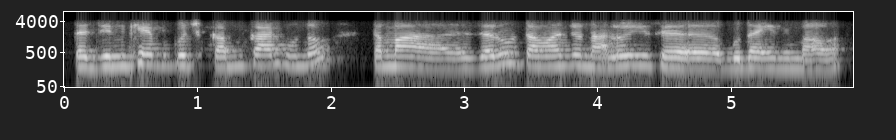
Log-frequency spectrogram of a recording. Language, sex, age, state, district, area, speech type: Sindhi, female, 45-60, Gujarat, Kutch, urban, conversation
